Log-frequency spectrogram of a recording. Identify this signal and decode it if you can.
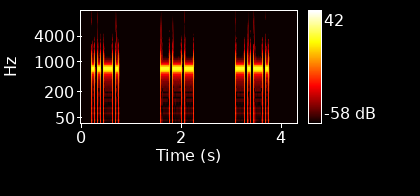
Morse code, heard as a keyed tone, about 20 wpm, spaced as for 8 wpm, 700 Hz. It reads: FOC
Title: 138 Lesson 23e - Letter f - Three Characters 20wpm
